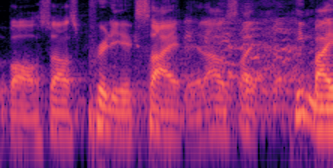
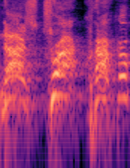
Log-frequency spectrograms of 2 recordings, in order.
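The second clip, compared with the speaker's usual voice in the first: shrill, very high, very loud, dismissive tone; 8 dB louder than usual. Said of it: "And he was like".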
